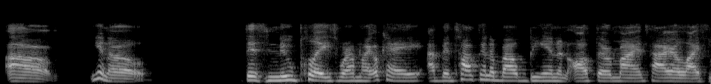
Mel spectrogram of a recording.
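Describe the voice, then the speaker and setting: Speaking as an interview guest, this woman, a writer and audio drama producer, answers informally and keeps acting out snippets of dialogue. Her voice is low, and the recording sounds muffled.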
